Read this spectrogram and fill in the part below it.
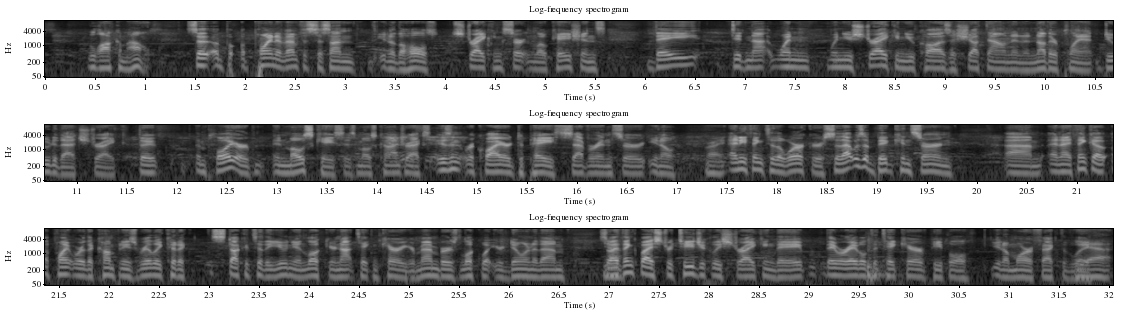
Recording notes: We're on location at the annual Veterans Day celebration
